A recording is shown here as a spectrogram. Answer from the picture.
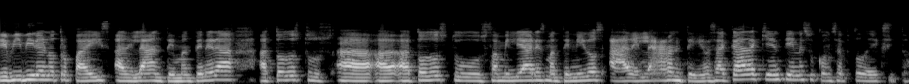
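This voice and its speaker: Against a quiet background, a woman with a fairly low pitch speaks at a moderate pace, with fairly even intonation and hardly any pauses. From Mexico. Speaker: personal finance coach. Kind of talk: interview conversation. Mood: warm, reflective, personal. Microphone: earbuds.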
